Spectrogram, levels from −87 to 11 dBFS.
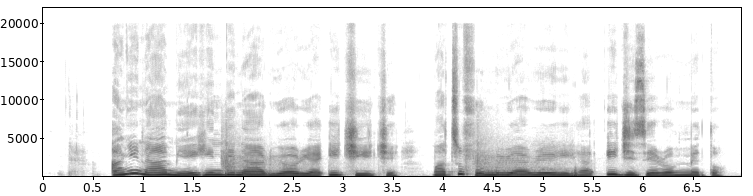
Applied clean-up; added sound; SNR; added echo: neural mask model RNNoise.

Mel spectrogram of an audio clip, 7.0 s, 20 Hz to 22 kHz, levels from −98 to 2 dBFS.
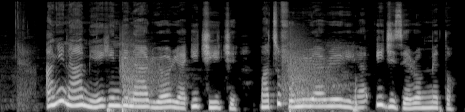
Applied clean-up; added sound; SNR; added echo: classical method Wiener filter.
